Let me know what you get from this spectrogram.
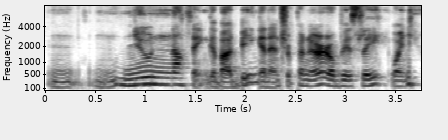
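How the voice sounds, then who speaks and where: A woman's voice: low voice, moderate pace. Woman podcast guest, non-native English speaker. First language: not English. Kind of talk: personal storytelling in a conversation.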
